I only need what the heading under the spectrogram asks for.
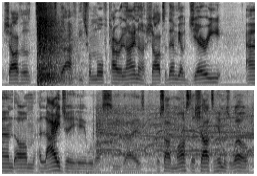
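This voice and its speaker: A man's voice: mid-range voice, fairly even intonation, normal speed, noisy background. A man commentating a live-streamed game event late at night, tired but hyped, repeating himself a lot. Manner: hyped and repetitive, keeps saying "you guys". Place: home, in the UK.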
